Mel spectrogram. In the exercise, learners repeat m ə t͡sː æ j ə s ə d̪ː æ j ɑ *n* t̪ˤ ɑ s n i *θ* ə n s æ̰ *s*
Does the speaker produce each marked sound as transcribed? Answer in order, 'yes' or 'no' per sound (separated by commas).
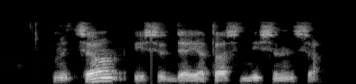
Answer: no, no, no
